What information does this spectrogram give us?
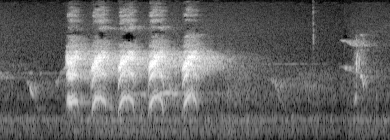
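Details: Lyrebird giving four or five loud, rich chirping notes in quick regular series, each with a ringing upward-curving tone, followed by a short faint call after a pause.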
